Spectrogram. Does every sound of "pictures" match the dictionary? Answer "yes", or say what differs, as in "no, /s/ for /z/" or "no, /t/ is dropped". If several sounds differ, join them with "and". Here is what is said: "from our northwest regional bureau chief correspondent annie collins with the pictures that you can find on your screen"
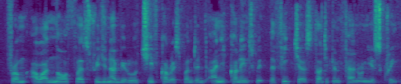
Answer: no, /f/ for /p/ and /k/ is dropped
